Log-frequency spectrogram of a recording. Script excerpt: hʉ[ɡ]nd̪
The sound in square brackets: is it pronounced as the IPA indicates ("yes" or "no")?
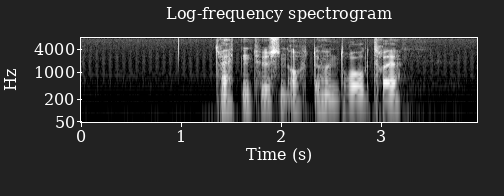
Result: no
